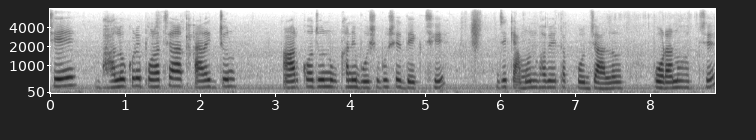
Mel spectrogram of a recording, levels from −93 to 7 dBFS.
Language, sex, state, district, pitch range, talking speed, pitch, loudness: Bengali, female, Odisha, Malkangiri, 220-255 Hz, 135 wpm, 240 Hz, -17 LUFS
